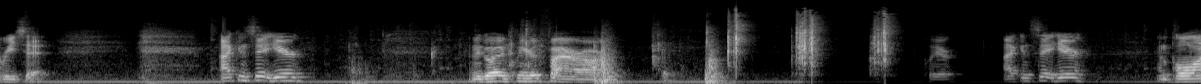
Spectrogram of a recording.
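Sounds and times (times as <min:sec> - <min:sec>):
rifle action clacking: 0:07.3 - 0:09.1.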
